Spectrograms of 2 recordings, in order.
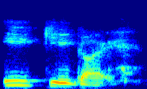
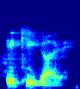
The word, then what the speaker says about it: ikigai: to know what is the correct way to pronounce this term spelled as i-k-i-g-a-i a key guy it's called e key guy key guy okay yeah not not icky guy it's icky what would it be well it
